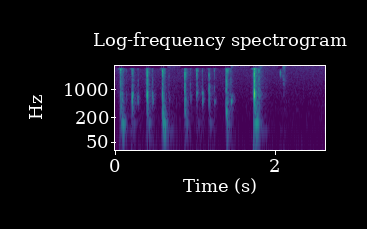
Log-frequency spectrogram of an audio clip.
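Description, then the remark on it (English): Rapid, loud keystrokes on a computer keyboard, a burst of about a dozen clacky taps in uneven rhythm ending with a heavier strike, with no voices. “Man, you're a loud typer, dude.”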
